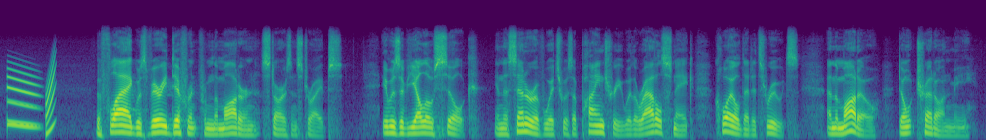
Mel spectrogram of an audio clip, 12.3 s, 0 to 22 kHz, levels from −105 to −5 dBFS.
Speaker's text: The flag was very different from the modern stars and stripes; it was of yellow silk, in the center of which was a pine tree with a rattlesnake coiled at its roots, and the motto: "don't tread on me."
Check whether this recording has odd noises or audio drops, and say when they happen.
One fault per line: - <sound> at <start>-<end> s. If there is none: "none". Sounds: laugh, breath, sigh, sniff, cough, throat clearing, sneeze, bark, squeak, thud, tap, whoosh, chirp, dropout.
- chirp at 0.1-0.7 s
